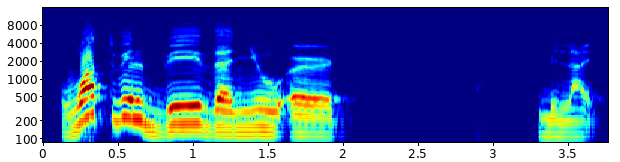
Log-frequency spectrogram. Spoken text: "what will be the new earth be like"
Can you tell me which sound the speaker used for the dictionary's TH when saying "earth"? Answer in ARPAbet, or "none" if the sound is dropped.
T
